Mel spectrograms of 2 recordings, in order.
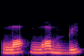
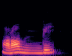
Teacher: Là, attention, des fois, il y a ceux qui lisent la, labbi, c'est pas le son la ou la en français, non, c'est pas ça. C'est le son ra, c'est le R roulé. Rabbi, c'est pas ra, c'est pas le R, mais c'est un R roulé.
